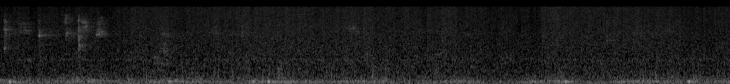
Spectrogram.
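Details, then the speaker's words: Tricuspid regurgitation murmur in a paediatric cardiology teaching recording: soft blowing systolic murmur over a noisy background, heard at the xiphoid/lower sternum, increasing with deep inspiration. "Mais si c'est situé à la xiphoïde, que ça augmente en inspiration profonde, à ce moment-là, c'est un souffle d'insuffisance tricuspide."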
